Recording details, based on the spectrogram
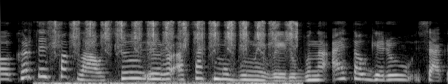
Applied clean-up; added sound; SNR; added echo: none; Tools; 0 dB; none.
